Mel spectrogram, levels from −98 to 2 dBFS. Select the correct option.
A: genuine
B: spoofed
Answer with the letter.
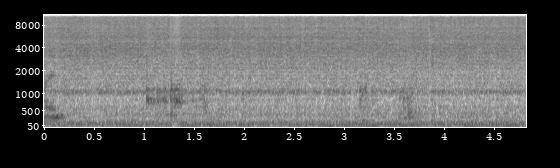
A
